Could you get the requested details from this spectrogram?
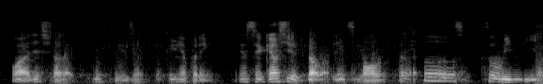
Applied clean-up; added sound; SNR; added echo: neural separator model SepFormer DNS4.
